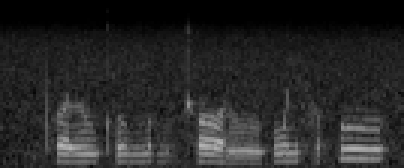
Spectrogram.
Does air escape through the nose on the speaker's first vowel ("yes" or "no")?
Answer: no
